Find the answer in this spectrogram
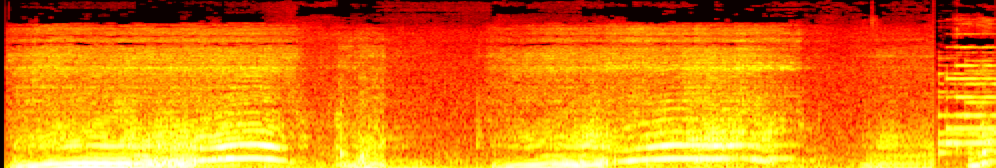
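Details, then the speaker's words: Patient with narrowed airway before treatment: loud, low rumbling snores each ending in a brief high-pitched squeak of stridor as air is forced through the narrowing; snoring with inspiratory stridor. "ぐーっていう終わにキュていう高い音が聞こえたの分かりますかキュっていう高い音は共作音でありまして軌道が狭いところに無理やり空気が通ってるっていう音なんですね"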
